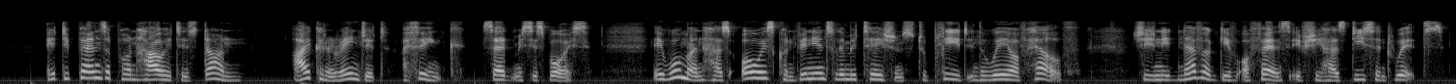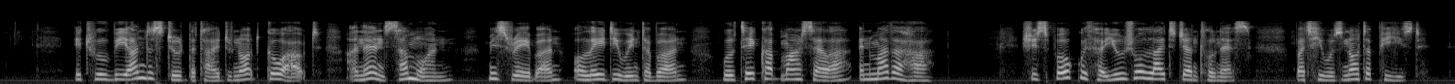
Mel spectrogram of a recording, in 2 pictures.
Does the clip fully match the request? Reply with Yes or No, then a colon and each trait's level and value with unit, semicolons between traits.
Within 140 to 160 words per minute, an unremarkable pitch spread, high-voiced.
Yes: average, 155 wpm; average, 4.2 semitones; high, 220 Hz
